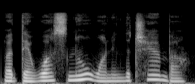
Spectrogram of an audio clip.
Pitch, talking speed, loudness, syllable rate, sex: 175 Hz, 245 wpm, -15 LUFS, 6.0 syllables/s, female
